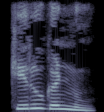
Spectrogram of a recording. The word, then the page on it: ಕಿರುಗಣ್ಣು: kirugaṇṇu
